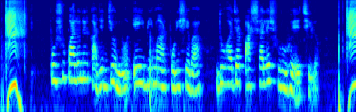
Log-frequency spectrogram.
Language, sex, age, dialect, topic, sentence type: Bengali, female, 41-45, Standard Colloquial, agriculture, statement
